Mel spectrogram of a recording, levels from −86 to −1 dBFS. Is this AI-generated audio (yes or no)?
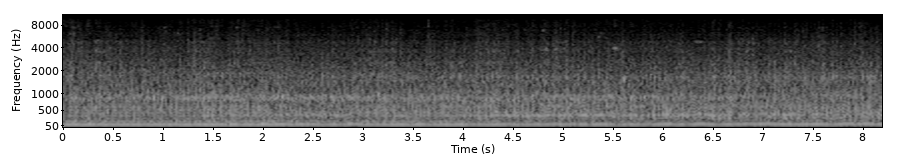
yes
